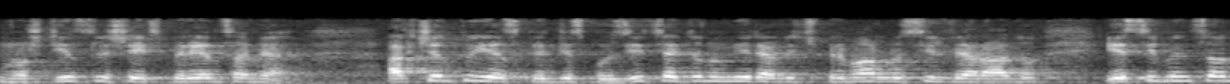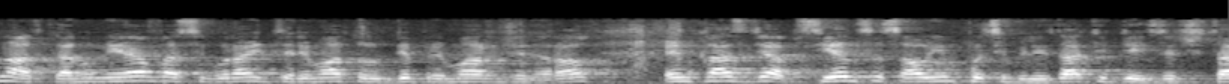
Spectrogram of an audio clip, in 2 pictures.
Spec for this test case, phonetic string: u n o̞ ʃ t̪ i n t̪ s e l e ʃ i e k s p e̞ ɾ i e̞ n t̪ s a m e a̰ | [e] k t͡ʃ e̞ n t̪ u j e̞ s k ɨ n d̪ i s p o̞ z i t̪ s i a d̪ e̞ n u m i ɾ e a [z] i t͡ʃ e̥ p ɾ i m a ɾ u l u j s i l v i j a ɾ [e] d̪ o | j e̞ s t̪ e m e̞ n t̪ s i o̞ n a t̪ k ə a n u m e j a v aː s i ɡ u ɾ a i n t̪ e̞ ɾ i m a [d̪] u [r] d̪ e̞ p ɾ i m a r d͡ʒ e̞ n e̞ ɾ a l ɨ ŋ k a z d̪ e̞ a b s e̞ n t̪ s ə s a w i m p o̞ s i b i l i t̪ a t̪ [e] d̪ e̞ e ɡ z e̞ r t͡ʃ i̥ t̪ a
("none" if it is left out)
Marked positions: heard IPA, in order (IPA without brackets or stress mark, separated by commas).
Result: a, v, a, t̪, l, e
